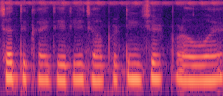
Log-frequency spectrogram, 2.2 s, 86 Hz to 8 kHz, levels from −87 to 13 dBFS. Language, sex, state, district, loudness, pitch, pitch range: Hindi, female, Bihar, Vaishali, -18 LUFS, 195 Hz, 190-200 Hz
